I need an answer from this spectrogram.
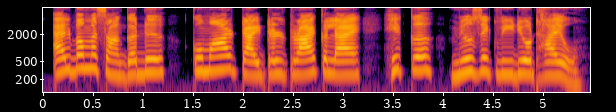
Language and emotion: Sindhi, neutral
